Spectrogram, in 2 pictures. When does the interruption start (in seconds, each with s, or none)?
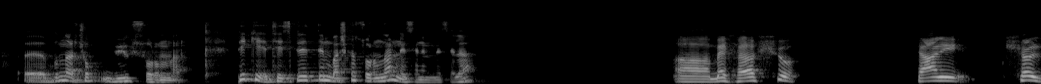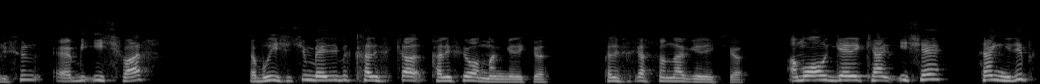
none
